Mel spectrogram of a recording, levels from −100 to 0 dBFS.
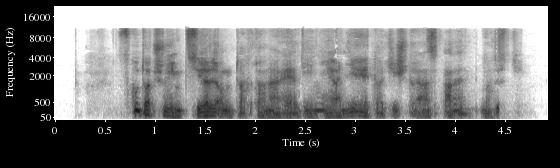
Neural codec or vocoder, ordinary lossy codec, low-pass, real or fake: codec, 24 kHz, 1.5 kbps, HILCodec; AAC, 32 kbps; 10.8 kHz; fake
